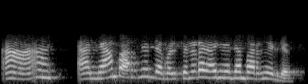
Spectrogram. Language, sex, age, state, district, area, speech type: Malayalam, female, 60+, Kerala, Alappuzha, rural, conversation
